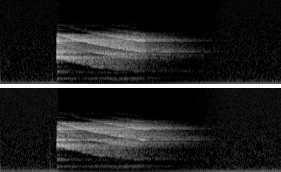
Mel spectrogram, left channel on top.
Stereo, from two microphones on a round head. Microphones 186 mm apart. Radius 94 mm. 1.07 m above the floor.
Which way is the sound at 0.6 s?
65° left (ahead or behind).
